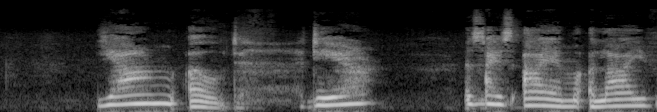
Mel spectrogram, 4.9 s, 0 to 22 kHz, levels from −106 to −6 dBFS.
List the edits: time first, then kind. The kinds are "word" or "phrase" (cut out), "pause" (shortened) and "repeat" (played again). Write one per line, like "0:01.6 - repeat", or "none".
0:01.4 - word
0:02.3 - word
0:03.6 - word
